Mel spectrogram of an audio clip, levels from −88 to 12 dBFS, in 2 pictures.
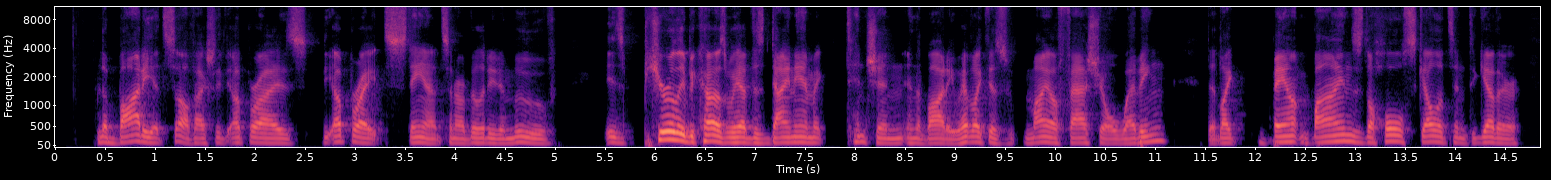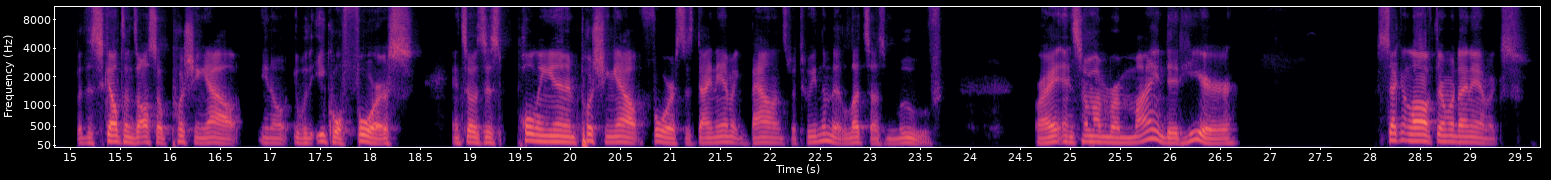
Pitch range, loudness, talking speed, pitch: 110-130 Hz, -25 LUFS, 160 wpm, 120 Hz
